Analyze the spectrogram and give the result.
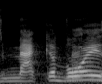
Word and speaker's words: McAvoy: Yeah, the James McAvoy is how you say it.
